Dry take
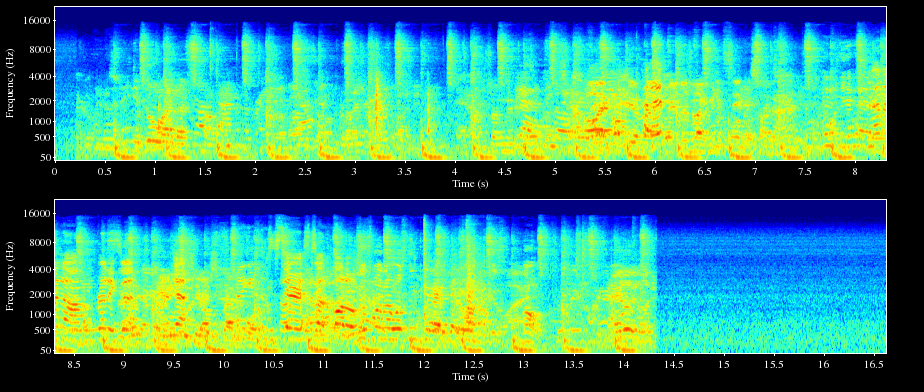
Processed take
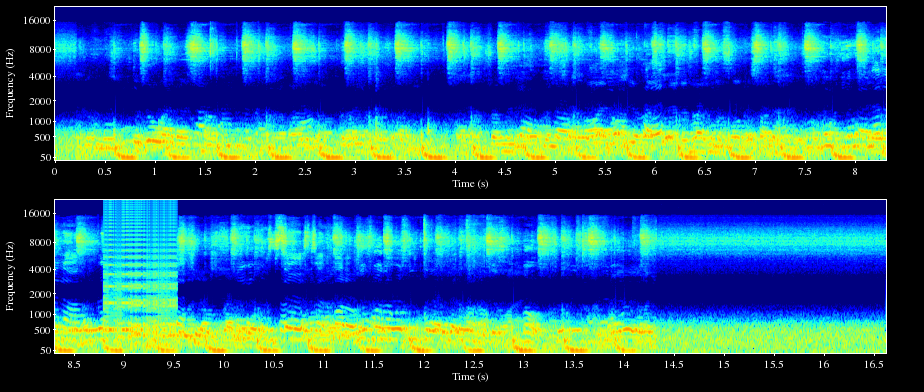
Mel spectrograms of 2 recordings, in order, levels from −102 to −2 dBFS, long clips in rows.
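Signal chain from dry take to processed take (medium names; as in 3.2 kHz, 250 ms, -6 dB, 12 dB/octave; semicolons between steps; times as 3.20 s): Chebyshev band-stop 510–7900 Hz, order 3; peak limiter -24.5 dBFS, peak gain reduction 9 dB; 8.80–9.54 s: sample-rate reducer 1 kHz, jitter 0%; level flattener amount 50%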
